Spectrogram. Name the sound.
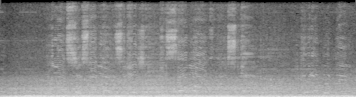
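street traffic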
